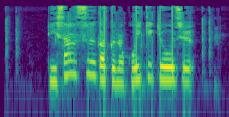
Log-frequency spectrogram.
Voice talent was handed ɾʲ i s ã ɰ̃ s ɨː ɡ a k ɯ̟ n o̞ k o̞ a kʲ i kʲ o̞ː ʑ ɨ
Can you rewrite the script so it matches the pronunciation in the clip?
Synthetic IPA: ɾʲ i s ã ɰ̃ s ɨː ɡ a k ɯ̟ n o̞ k o̞ i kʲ i kʲ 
